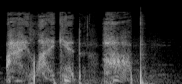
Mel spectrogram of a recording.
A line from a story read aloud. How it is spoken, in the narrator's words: Simply whisper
